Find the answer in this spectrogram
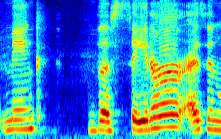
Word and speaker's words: seder: was amazing and then some people don't understand how to pronounce seder and it comes out as satire and i'm like well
